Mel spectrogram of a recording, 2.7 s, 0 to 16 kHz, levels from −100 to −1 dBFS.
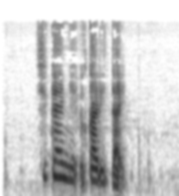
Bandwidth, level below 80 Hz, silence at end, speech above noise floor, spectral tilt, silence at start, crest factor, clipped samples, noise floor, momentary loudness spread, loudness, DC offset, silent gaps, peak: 11.5 kHz; -62 dBFS; 0.85 s; 41 dB; -4.5 dB/octave; 0.55 s; 24 dB; under 0.1%; -62 dBFS; 13 LU; -21 LUFS; under 0.1%; none; 0 dBFS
